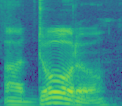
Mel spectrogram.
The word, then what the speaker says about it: Adoro: One note about that first phrase is the accent is actually on adoro, so you might feel the need to place the accent on the first syllable, but it's actually on the second syllable.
